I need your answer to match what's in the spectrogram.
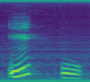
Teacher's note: इनमें बोलने में आपको ज़्यादा मुंह खोलने की आवश्यकता नहीं पड़ती। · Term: अर्ध संव्रत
